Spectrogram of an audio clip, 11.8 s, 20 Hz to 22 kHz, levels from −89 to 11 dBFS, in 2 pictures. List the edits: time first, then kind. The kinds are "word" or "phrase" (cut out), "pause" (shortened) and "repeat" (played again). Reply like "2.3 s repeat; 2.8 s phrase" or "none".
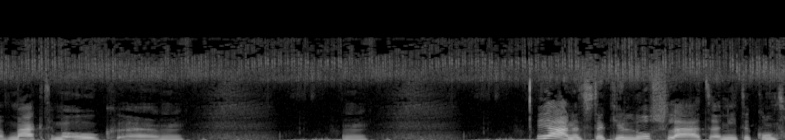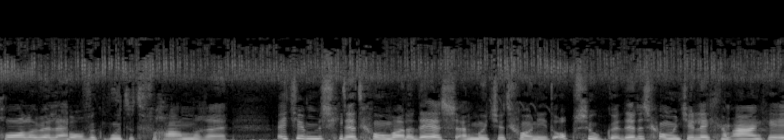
2.6 s repeat; 6.4 s word; 8.5 s word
